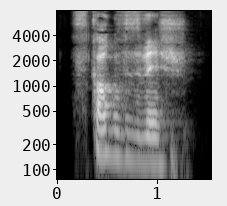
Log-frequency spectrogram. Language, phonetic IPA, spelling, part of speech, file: Polish, [ˈskɔɡ ˈvzvɨʃ], skok wzwyż, noun, LL-Q809 (pol)-skok wzwyż.wav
